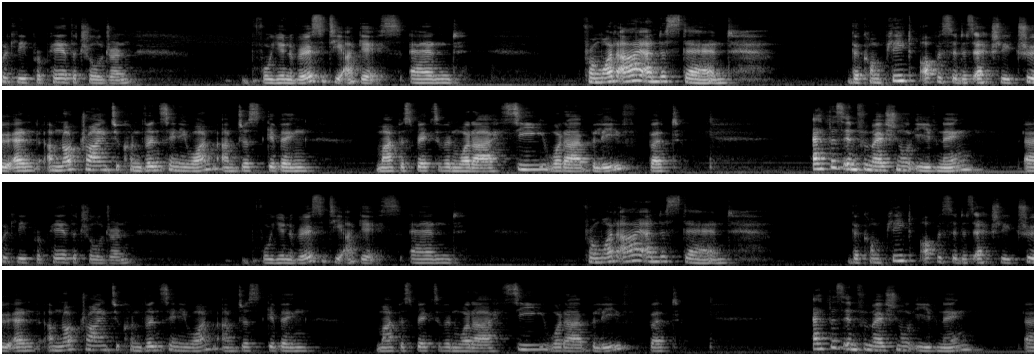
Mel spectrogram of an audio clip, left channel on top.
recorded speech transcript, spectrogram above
prepare the children for university, I guess. And from what I understand, the complete opposite is actually true. And I'm not trying to convince anyone. I'm just giving my perspective and what I see, what I believe. But at this informational evening,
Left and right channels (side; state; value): right; quieter; 9.2 dB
